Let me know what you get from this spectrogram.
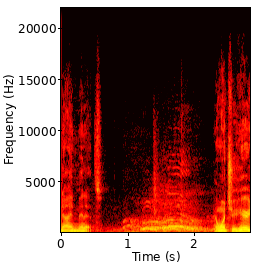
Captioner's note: audience "Oohs"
